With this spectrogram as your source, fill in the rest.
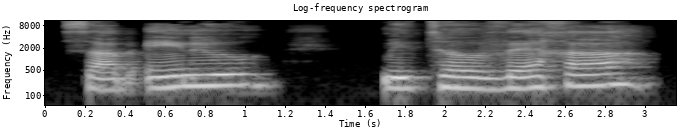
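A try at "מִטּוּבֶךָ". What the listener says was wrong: Not, look at this. Not toe.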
